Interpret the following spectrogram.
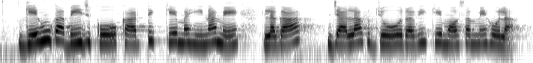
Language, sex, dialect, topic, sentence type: Magahi, female, Southern, agriculture, question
